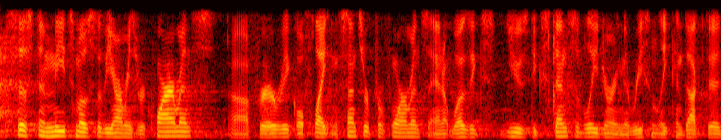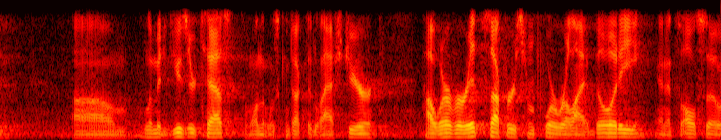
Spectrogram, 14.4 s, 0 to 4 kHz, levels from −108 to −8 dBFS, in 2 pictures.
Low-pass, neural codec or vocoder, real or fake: 3.6 kHz; vocoder, 44.1 kHz, 128 mel bands every 512 samples, BigVGAN v2; fake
